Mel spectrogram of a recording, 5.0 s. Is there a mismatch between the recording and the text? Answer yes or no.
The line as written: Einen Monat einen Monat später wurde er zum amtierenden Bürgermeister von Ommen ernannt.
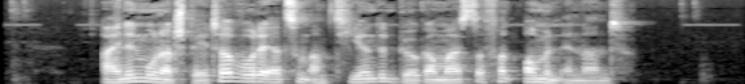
yes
